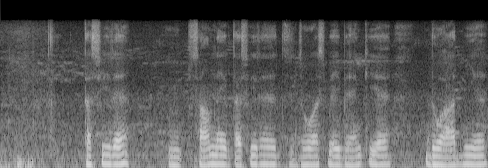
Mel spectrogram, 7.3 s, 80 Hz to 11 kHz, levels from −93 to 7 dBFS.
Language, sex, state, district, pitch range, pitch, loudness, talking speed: Hindi, male, Rajasthan, Bikaner, 115-130 Hz, 125 Hz, -17 LUFS, 115 wpm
